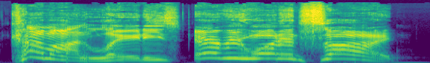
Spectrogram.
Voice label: stay together inside, voice, biker; Left 4 Dead 2; left4dead2 dlc3; survivor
